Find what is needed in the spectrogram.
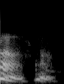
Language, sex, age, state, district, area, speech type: Marathi, female, 45-60, Maharashtra, Kolhapur, urban, conversation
